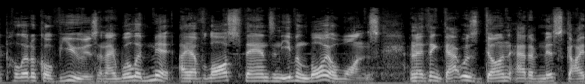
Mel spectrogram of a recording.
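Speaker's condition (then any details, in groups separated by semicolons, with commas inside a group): No condition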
